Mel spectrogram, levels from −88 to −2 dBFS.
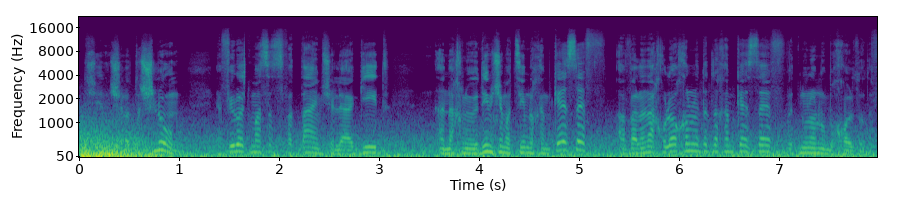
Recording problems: wind noise on the microphone; heavy; 6 dB below the speech

